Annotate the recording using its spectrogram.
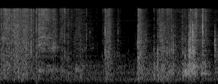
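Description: Plastic air-pillow packing crinkling and rustling as it is pulled out of a cardboard shipping box by hand.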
